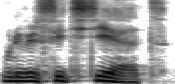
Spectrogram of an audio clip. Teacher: the stress is on the ending, on the final syllable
